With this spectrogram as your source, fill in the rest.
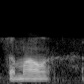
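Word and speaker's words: Самарра: Я правильно назвал город Самара? – Да, это был город Самара.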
